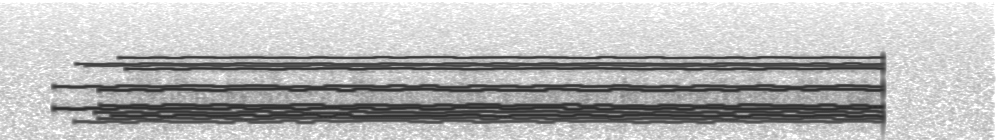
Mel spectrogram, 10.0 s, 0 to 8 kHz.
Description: FT8 (several signals at once), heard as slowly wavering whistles, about 6.25 baud.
